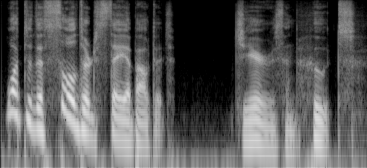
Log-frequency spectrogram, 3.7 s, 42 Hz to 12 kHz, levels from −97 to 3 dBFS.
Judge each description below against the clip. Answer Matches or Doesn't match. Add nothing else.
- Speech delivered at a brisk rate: Doesn't match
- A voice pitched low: Matches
